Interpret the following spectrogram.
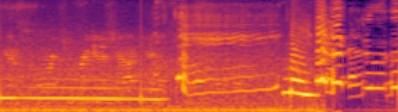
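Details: Female pet dog vocalizing in her 'talking' manner: a long steady tone ends, then wavering and rising tonal moans follow, breaking into short yelping, yodel-like notes at the end.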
